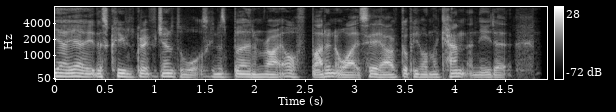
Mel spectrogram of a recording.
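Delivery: ordinary delivery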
